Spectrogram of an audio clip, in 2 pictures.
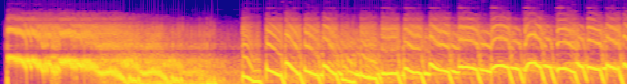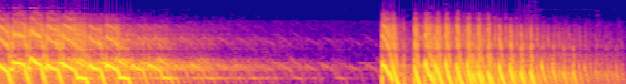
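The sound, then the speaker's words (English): A guitar effects pedal, triggered by plucking the strings of a guitar plugged into it, spits out retro Atari-style video game bleeps: rapid, warbling pitch sweeps and buzzy chirps that fade out before a final loud burst. No one speaks. “It basically, basically gives you like the old Atari sounds.”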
